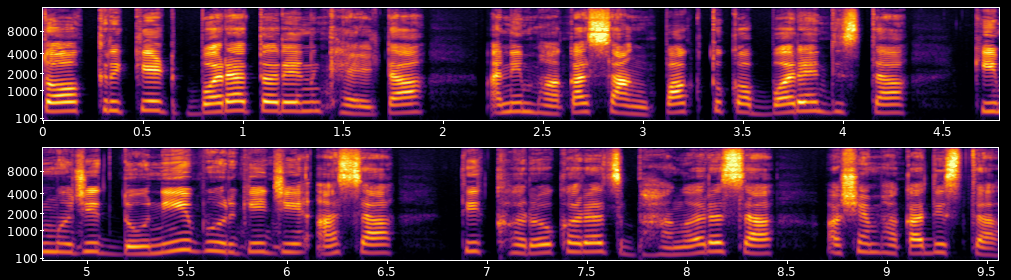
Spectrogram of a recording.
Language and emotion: Goan Konkani, neutral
